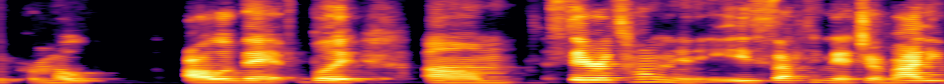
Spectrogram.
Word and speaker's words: serotonin: After you have sex, your body also releases serotonin, rhymes with melatonin.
